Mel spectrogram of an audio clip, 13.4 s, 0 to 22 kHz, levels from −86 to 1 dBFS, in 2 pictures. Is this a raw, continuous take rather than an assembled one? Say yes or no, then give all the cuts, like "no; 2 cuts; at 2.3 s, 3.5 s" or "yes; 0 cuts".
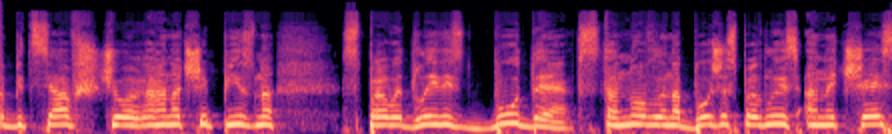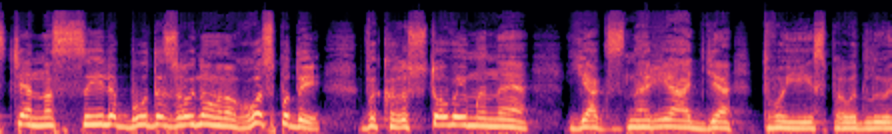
yes; 0 cuts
